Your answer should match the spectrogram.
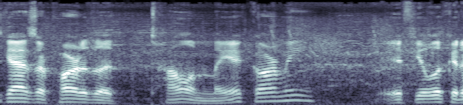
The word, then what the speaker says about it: Ptolemaic: are part of the ptolemaic army if you look it up you're gonna have spell it with a p because the p is silent because English the boss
